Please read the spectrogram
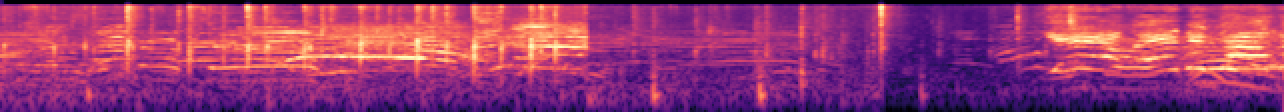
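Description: Overlapping voices of softball players and spectators calling out and chattering. The voices drop away about three seconds in, a single sharp knock comes about a second and a half later, and voices rise again near the end.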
